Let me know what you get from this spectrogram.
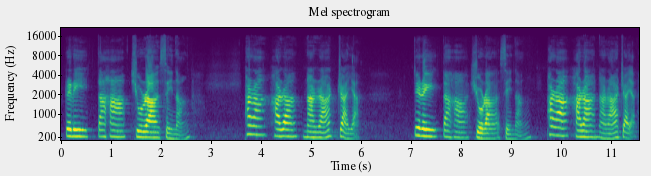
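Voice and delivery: loud, measured syllable-by-syllable chant; sustained chanting of sacred syllables; mantra recitation. Shown as a demonstration. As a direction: recite it firmly, phrase by phrase.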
